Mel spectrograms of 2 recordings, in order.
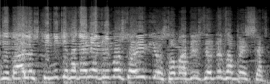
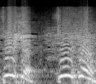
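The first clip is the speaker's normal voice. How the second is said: shouted command; 7 semitones higher than usual. Shown as a demonstration. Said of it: "Πείτε το όλοι μαζί".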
